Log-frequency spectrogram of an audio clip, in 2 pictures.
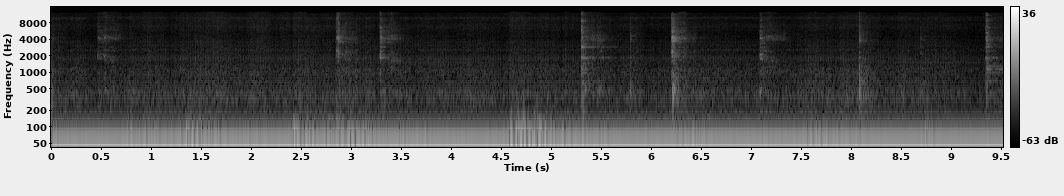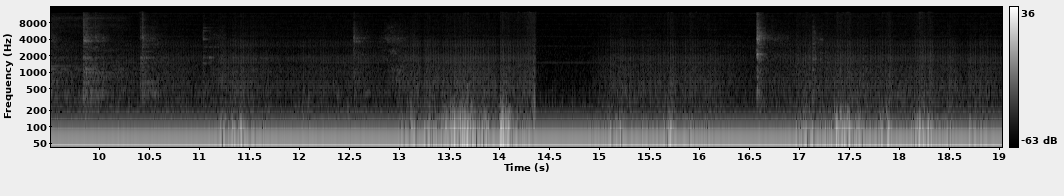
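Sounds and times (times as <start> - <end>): metal ladle scraping a wok: 0.0 - 0.9, 8.0 - 11.3, 12.5 - 13.1.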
